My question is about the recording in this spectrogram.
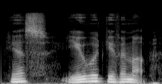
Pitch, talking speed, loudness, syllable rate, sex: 115 Hz, 220 wpm, -15 LUFS, 4.4 syllables/s, male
